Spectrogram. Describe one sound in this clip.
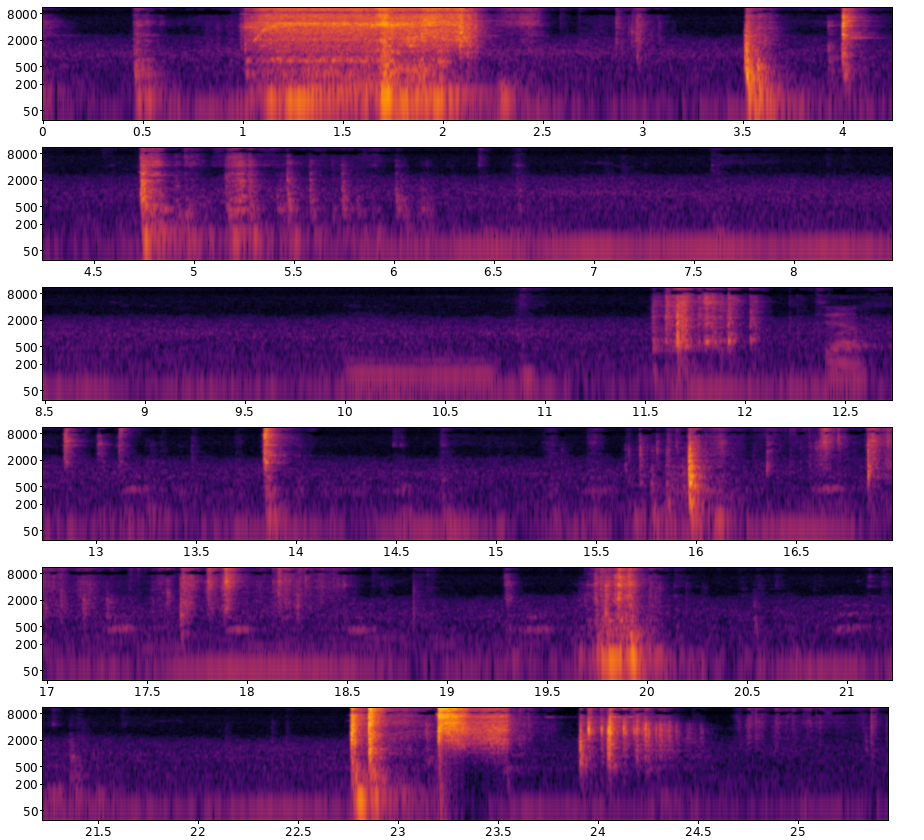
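A power drill whirs in short bursts.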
